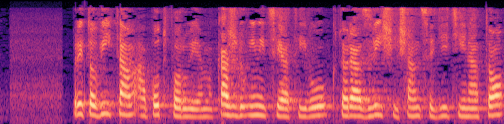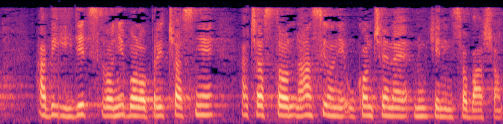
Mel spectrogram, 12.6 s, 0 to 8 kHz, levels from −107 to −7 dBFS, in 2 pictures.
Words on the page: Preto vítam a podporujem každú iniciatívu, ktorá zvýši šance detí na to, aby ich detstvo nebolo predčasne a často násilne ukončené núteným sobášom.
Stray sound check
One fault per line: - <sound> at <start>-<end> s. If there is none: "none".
none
